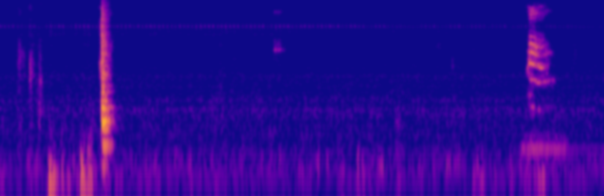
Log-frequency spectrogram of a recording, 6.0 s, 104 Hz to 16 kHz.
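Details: Pet kittens indoors during evening play time on April 25, with one short, rising kitten meow near the end, preceded by a sharp knock and soft rustling in a quiet room.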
